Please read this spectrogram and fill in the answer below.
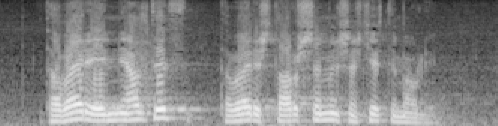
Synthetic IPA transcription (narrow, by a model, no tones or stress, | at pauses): θaðvaːjɾɪɪnːɪhalt̪ɪθθaðvaːjɾɪst̪aɾsɛmɪnsɛmscɪft̪ɪmaːwlɪ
